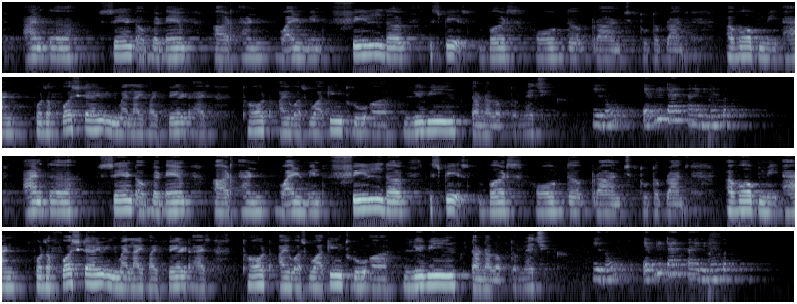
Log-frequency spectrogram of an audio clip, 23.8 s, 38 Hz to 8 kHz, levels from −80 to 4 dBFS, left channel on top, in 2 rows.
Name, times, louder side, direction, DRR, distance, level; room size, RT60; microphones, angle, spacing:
voice 1, 0.3-1.1 1.5-2.8 3.2-6.0 6.4-10.6 10.9-12.1 12.4-15.3 15.6-20.1, right 5 dB, 35° right, 13 dB, 0.3 m, -31 dB
voice 2, 20.8-21.2 21.5-22.8, equal, 15° right, 1 dB, 1.1 m, -36 dB
8.4 x 7.6 x 6.9 m, 1.2 s
head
